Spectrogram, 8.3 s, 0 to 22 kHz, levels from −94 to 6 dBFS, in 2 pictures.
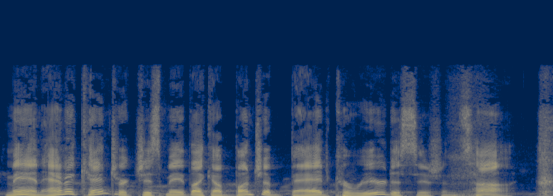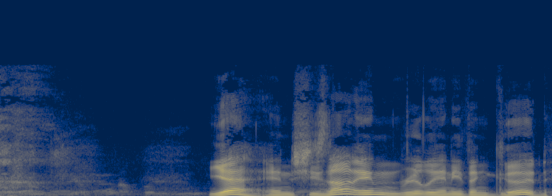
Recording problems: background chatter; faint; throughout; 2 voices, 30 dB below the speech

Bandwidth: 14.5 kHz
